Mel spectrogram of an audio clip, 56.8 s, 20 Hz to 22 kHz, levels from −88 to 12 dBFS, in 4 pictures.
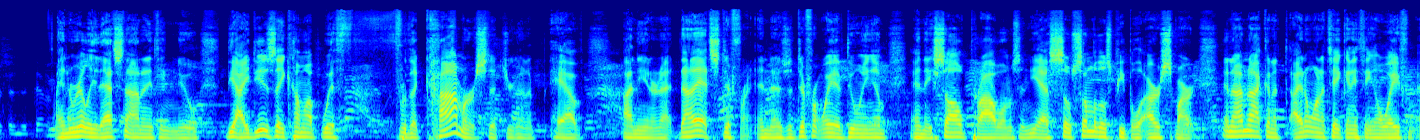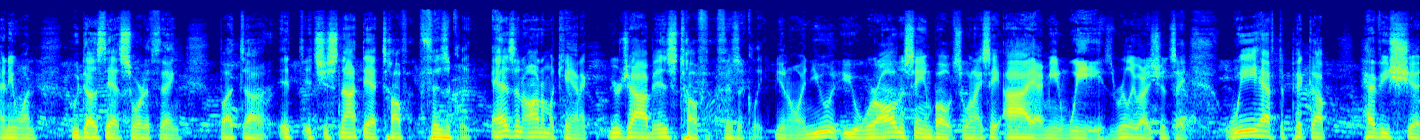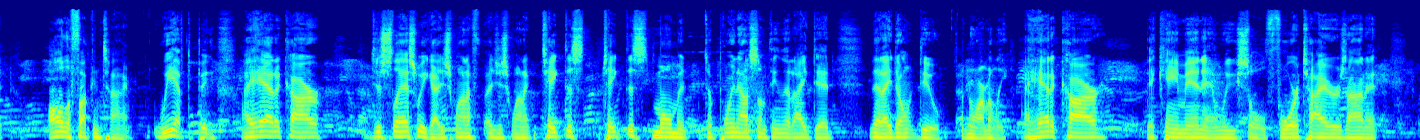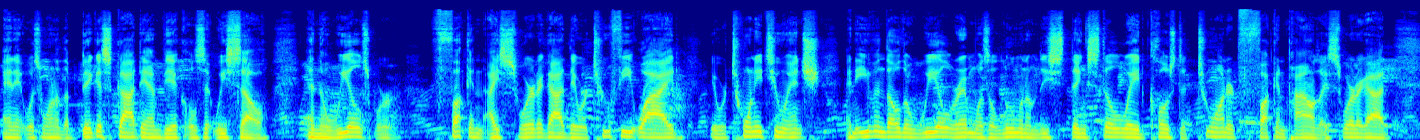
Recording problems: background chatter; noticeable; throughout; 3 voices, 20 dB below the speech

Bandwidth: 16.5 kHz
